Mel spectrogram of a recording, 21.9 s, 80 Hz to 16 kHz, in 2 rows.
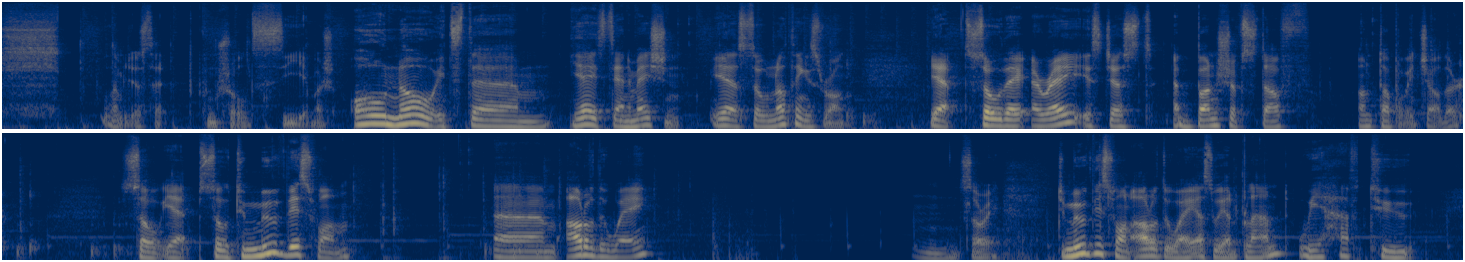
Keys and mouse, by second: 0.1 ctrl+z, 0.3 ctrl+z, 0.6 ctrl+z, 0.8 ctrl+z, 1.1 ctrl+z, 1.6 ctrl+z, 2.2 click, 3.7 click, 4.4 middle click, 5.5 middle click, 6.0 shift+middle click, 6.3 middle click, 8.4 click, 10.5 alt+g, 10.9 shift+middle click, 11.1 middle click, 12.0 shift+middle click, 12.3 middle click, 13.0 click, 13.3 shift+middle click, 13.8 KP_7, 14.8 shift+click, 19.1 g.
